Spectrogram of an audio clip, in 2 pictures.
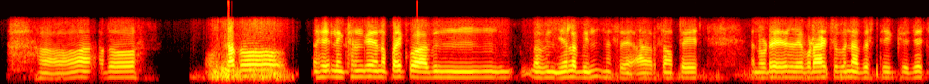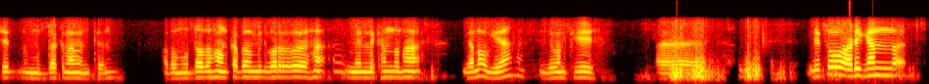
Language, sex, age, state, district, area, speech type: Santali, male, 30-45, Jharkhand, East Singhbhum, rural, conversation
